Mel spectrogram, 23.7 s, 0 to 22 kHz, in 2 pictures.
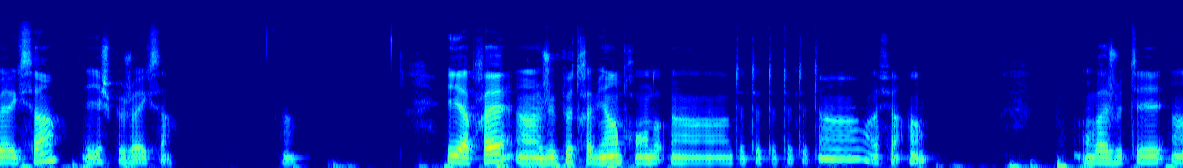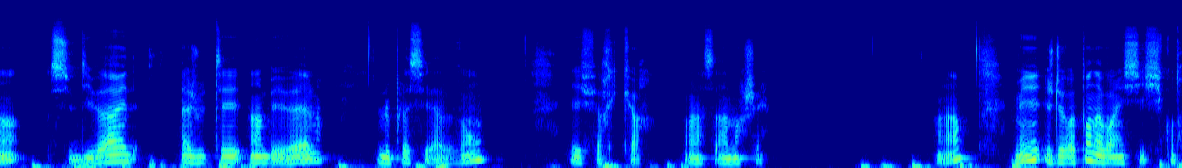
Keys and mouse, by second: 6.0 click, 10.5 shift+click, 11.1-12.6 right drag, 12.6 shift+click, 20.9 click, 21.3 Tab, 21.9 click, 23.5 ctrl+x.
